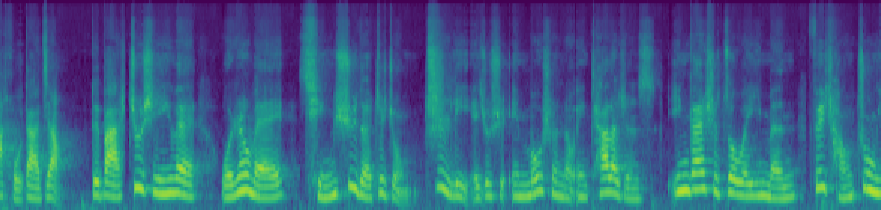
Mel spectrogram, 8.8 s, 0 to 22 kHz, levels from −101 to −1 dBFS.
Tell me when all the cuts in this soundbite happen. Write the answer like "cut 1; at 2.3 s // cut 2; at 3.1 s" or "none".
cut 1; at 1.2 s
